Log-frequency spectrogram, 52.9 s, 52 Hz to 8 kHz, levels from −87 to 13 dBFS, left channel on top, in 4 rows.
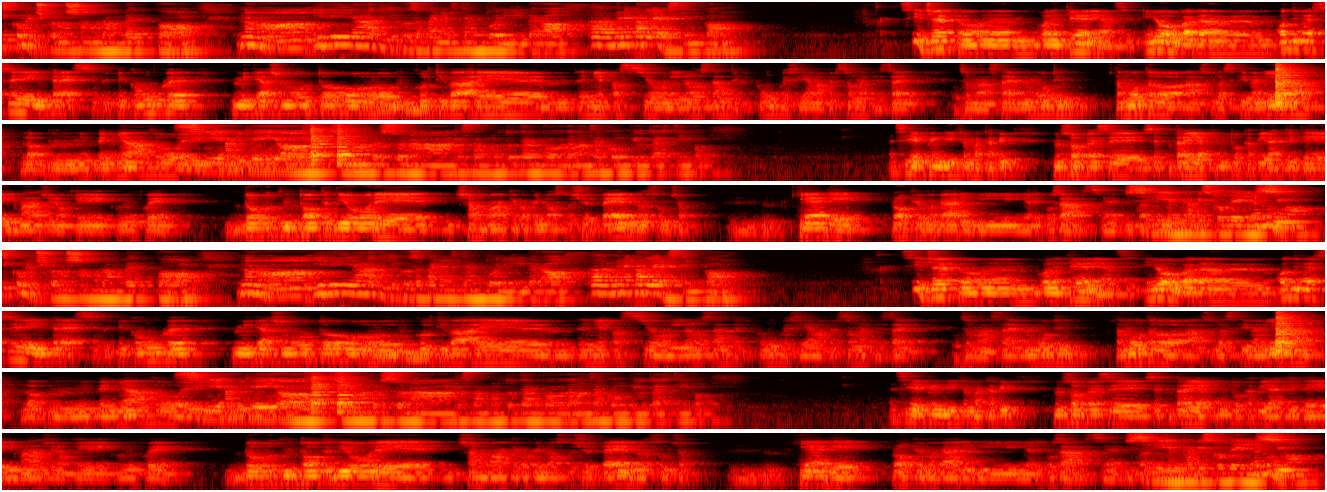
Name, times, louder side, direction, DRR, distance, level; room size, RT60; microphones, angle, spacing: voice 1, 0.0-7.5 22.7-23.0 28.2-33.8 50.9-52.7, equal, 10° left, -5 dB, 0.9 m, -35 dB
voice 2, 9.0-15.3 15.5-22.4 22.8-24.0 24.4-29.6 35.3-41.4 41.9-46.6 47.0-48.3 48.6-51.9 52.2-52.6, left 2 dB, 75° left, 0 dB, 0.6 m, -35 dB
sound 1, 26.0-26.3 27.5-27.8 29.5-30.1, left 2 dB, 35° left, 0.7 m, -27 dB
6.0 x 2.8 x 2.9 m, 0.86 s
head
